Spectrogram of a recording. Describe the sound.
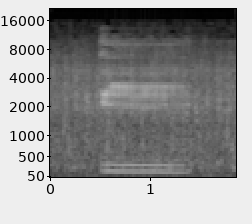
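A train sound effect for a radio show's wagon segment sounds as a single steady two-tone horn blast of about a second, rising out of a low background hiss and then cutting off.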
